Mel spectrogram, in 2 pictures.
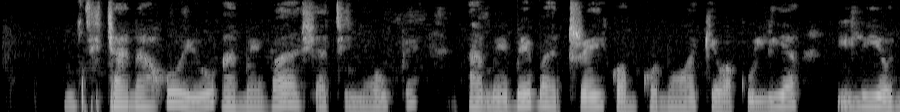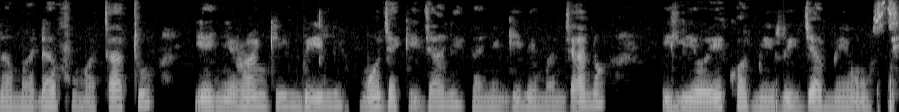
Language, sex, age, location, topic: Swahili, female, 36-49, Mombasa, agriculture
